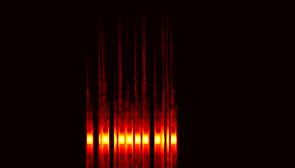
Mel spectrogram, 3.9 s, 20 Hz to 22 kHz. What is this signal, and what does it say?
Morse code, heard as a keyed tone, about 46 wpm, 700 Hz. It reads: TA1X
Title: DXCC-100 Call Signs - 4 Characters - Repeated 2x - 45wpm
